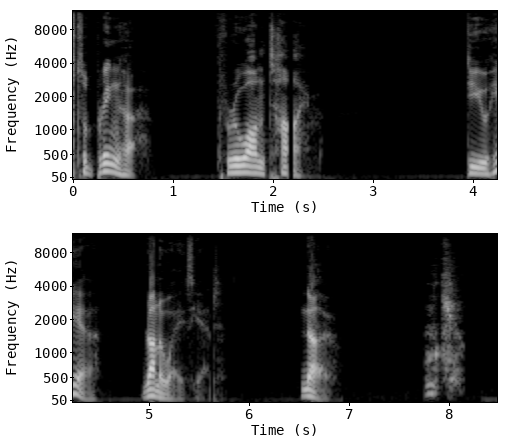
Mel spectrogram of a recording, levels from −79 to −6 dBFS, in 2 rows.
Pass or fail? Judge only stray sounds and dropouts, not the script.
fail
